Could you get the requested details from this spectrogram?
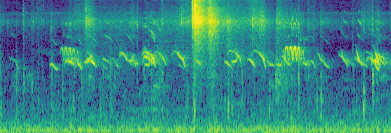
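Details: Chicks peeping continuously in high short chirps, a few per second, with one sharp louder noise midway and a low hum beneath.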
